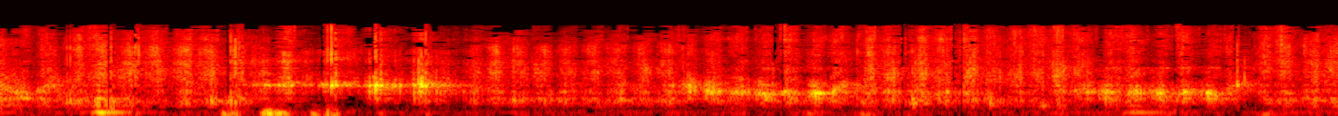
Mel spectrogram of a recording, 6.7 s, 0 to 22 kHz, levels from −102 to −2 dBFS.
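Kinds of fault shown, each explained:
AAC compression: dull, smeared sound with nothing above 10.2 kHz, plus a warbling texture a clean low-pass wouldn't leave; likely AAC-LC coding near 32 kbps.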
